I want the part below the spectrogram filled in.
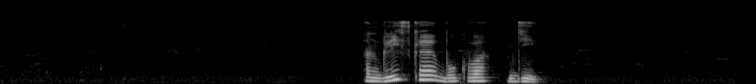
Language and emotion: Russian, neutral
